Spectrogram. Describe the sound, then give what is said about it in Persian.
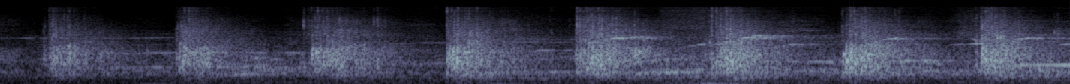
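Loud rhythmic clapping from an audience at a Persian-language talk. Many people clap together in a steady, even beat of strong bursts, with some crowd noise between claps. “ممنون، اگه برای من دست میزنید ممنون.”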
